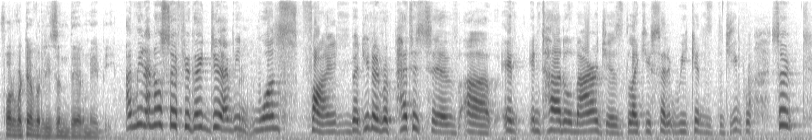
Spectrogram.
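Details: Adult woman speaking; typical speech.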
